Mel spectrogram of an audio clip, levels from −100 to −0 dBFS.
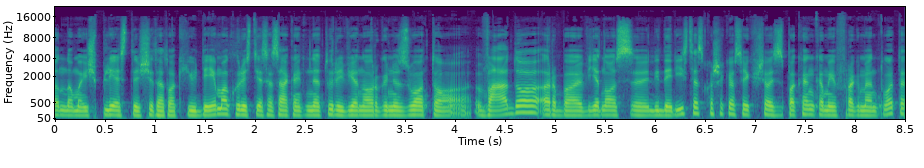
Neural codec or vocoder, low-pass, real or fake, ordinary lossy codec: none; 19.8 kHz; real; MP3, 96 kbps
